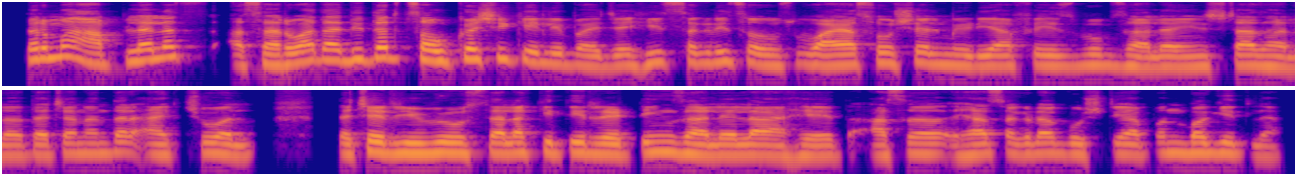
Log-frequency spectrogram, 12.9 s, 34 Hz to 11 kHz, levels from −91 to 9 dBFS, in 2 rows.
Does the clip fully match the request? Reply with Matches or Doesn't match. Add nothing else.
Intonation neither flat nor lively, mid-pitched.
Matches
